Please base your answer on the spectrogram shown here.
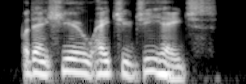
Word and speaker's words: Hugh: h but then hu h u g h. We don't even realize there's a gh there and we don't pronounce it.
